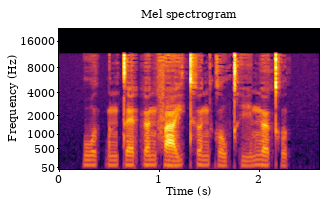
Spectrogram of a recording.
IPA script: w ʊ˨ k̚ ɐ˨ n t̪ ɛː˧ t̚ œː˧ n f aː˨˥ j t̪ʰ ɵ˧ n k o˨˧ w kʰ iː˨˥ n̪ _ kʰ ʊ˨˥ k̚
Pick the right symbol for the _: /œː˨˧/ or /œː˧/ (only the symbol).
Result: œː˨˧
